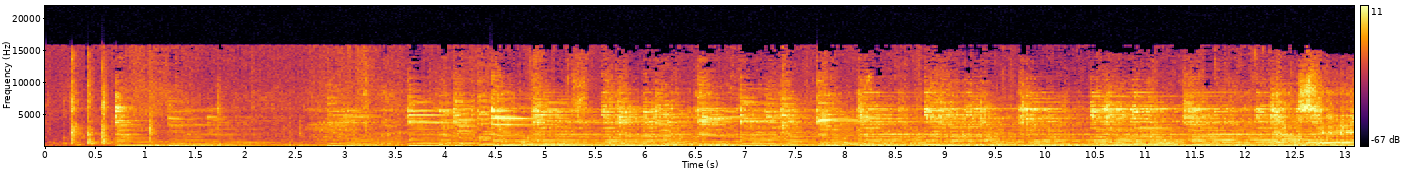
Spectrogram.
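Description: Several acoustic guitars strumming and picking an instrumental gospel tune, without singing. The playing starts about a second in, after a few sharp taps, and gets louder near four seconds in.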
